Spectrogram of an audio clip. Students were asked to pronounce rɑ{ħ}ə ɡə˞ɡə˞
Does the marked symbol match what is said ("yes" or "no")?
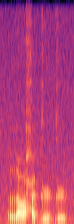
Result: yes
